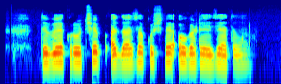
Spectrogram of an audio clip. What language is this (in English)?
Pashto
